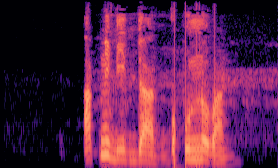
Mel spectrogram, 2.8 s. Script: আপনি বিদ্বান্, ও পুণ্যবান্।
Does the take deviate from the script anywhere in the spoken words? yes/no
no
